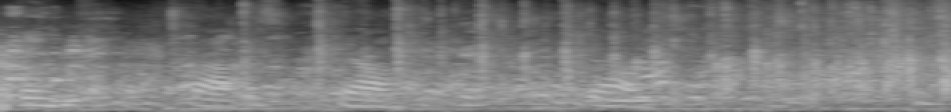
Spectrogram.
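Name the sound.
audience applauding and cheering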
